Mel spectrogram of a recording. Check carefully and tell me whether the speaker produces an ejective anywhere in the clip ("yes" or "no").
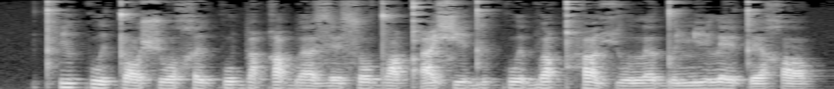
yes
